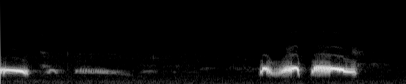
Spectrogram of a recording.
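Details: Spotted dove kept as a decoy, calling and cooing at daybreak to train pet birds. Soft, faint coos open the recording, then silence, then a loud pair of throaty coos: a short note and a longer, slightly falling one.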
